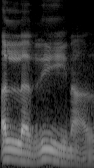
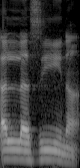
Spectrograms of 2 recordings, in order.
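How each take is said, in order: First: The middle consonant is a soft 'dh' sound. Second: The middle consonant is a hard 'z' sound. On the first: The speaker calls it right. "So this is Alladhina, Zal" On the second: The speaker calls it wrong. "they are making the zal harder"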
